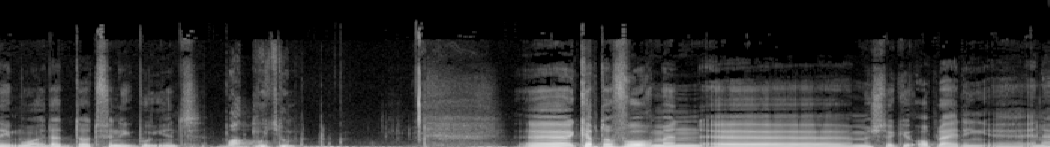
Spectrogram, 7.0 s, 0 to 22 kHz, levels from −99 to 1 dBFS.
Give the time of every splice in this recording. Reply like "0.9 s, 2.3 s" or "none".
1.9 s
